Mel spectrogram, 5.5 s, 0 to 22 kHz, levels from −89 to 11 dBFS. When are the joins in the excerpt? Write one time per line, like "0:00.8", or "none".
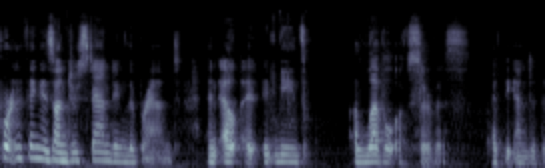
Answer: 0:01.9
